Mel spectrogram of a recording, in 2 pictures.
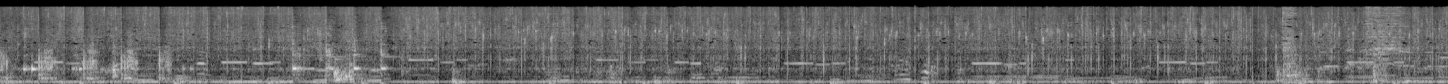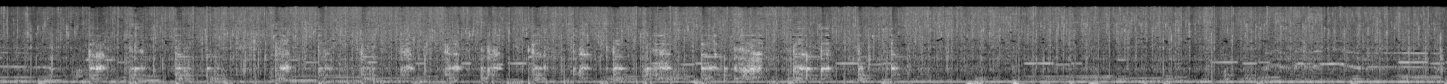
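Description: Chopped onion and garlic sizzling and crackling in hot oil in a wide wok. The sizzle starts suddenly as they are tipped in from a cutting board, then runs on evenly.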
